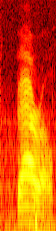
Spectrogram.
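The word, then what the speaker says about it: Bowral: My guidebook says it's spelled Barrel, but it's pronounced Barrel.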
